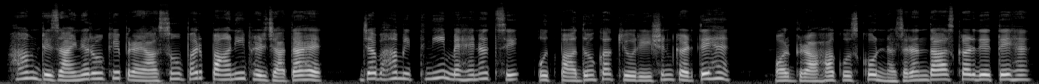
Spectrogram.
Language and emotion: Hindi, sad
